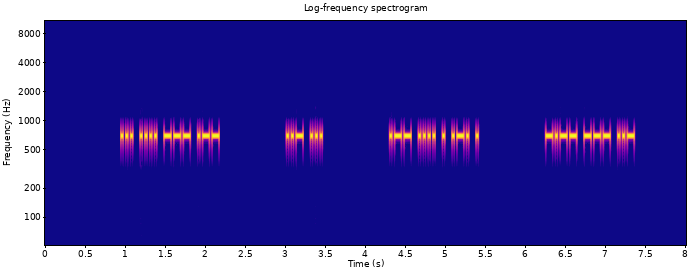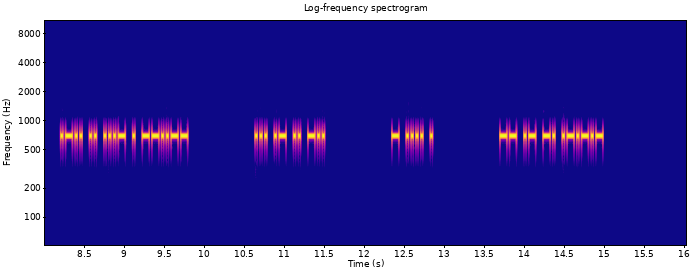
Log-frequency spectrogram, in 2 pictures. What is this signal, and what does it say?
Morse code, heard as a keyed tone, about 40 wpm, 700 Hz. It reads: SHOW US WHERE YOU LIVE, SAID THE MAN.
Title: 4x Word-Spacing - Sentences from Top 200 Words - 40wpm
